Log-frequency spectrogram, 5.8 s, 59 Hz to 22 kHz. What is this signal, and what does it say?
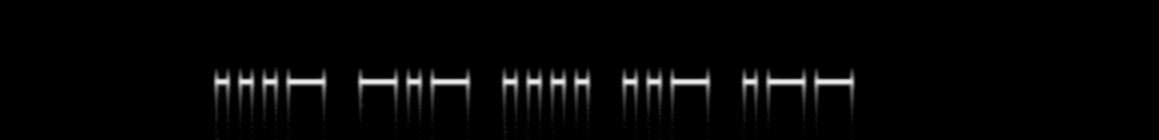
Morse code, heard as a keyed tone, about 20 wpm, 700 Hz. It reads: VKHUW
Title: Code Groups - 5 Letters - 20wpm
